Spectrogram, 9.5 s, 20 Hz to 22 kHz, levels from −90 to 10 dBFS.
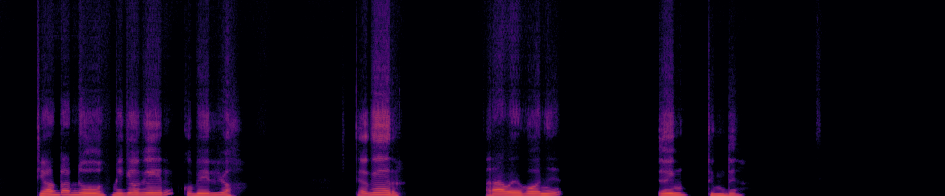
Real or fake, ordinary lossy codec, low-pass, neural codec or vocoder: fake; none; none; autoencoder, 48 kHz, 32 numbers a frame, DAC-VAE, trained on Japanese speech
